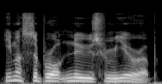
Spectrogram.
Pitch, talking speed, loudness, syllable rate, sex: 145 Hz, 260 wpm, -15 LUFS, 6.0 syllables/s, male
